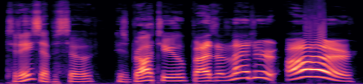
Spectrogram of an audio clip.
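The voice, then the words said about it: Sesame Street style announcer voice. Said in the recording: “my Sesame Street impression ... it was lame”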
